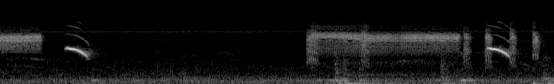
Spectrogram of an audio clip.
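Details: Trapping lure of a bar-winged prinia: short buzz and a single falling whistle, a pause, then a long grating buzz ending in a second descending whistle and clicks.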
